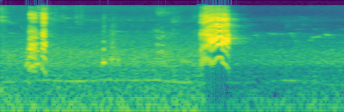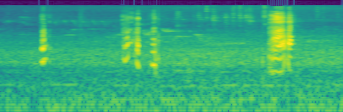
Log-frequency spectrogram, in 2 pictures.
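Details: Six-month-old Illiger's macaw kept as a pet, at play in a garden: scattered raspy squawks with one strong, drawn-out harsh screech early on and another toward the end, quiet gaps between.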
